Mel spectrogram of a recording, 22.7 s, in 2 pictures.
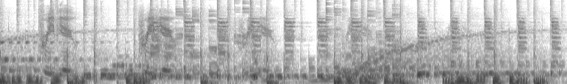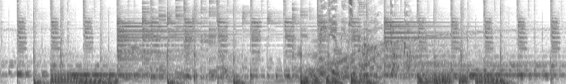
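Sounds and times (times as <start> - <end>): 
dub music loop: 0.0 - 22.6.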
